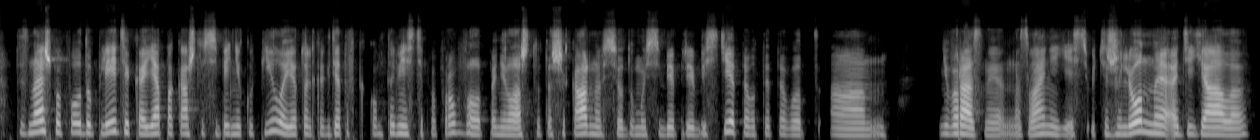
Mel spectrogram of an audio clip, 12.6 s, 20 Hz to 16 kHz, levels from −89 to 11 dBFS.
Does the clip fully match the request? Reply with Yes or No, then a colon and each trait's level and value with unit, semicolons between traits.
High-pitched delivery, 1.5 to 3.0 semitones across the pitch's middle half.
Yes: high, 200 Hz; narrow, 2.6 semitones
